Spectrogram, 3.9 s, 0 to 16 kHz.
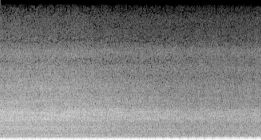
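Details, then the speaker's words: Jeep V8 idling with new true dual exhaust, quiet up front but visibly shaking; uneven lumpy pulse with recurring skip in exhaust beat; cause was multi-port injection set as throttle body in the tune; misfire at idle. "Now, it could just be a setting or something that I have. It's nice and quiet up here, but you can see the shake."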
